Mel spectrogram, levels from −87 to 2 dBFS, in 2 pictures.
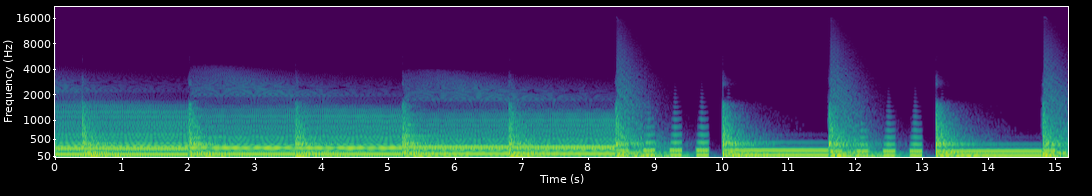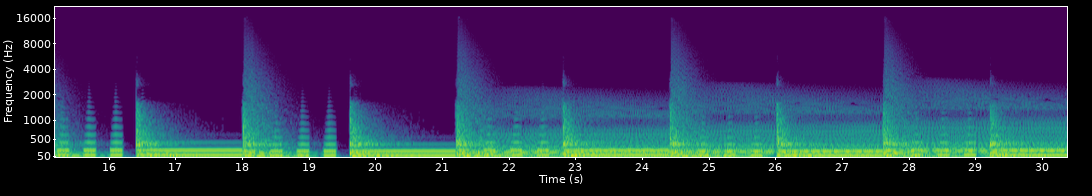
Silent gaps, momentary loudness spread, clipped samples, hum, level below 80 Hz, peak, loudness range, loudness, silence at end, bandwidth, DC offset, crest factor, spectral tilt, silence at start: none; 5 LU; under 0.1%; none; -20 dBFS; 0 dBFS; 2 LU; -15 LUFS; 0 s; 3.1 kHz; under 0.1%; 12 dB; -12.5 dB/octave; 0 s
